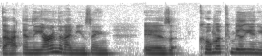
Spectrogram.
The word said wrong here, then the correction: Comma Chameleon: Yarn Co. Did I say that right? – Comma Chameleon.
